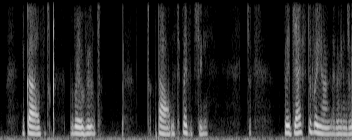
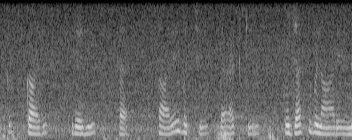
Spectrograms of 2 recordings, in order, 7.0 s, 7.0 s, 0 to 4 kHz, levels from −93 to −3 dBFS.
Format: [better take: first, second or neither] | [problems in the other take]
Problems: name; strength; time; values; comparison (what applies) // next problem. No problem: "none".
second | noise reduction (neural diffusion model UNIVERSE++)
